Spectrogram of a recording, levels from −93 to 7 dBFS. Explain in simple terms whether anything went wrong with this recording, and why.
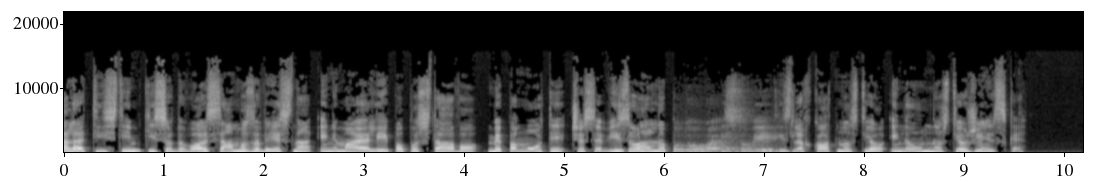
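Right after "moti če se vizualna", from 6.12 to 7.17 seconds, the speech suddenly turns hollow and roomy, thinner in the bass, noticeably quieter, and with more background noise, then snaps back. This is a switch to a distant microphone, likely because the close microphone dropped out briefly.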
